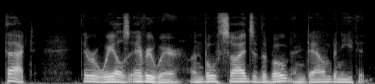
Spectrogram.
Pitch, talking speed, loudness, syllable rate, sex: 120 Hz, 255 wpm, -16 LUFS, 8.0 syllables/s, male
